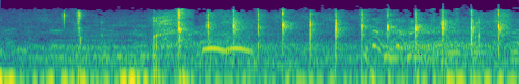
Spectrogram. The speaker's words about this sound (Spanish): En esta ocasión em, rompo yo el hielo y empiezo a aplaudir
